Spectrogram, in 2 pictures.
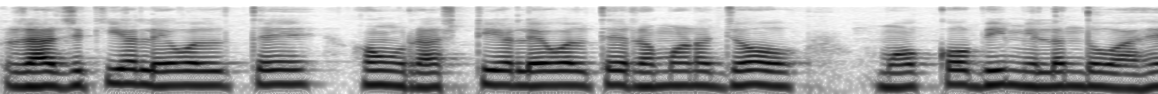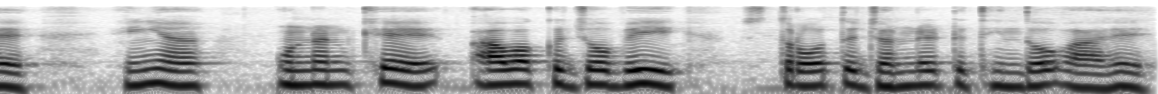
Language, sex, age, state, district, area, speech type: Sindhi, male, 18-30, Gujarat, Junagadh, urban, spontaneous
